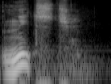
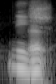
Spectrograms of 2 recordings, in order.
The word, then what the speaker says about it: Nietzsche: Entonces, por ejemplo, estaba leyendo, has oído hablar de el eh, maestro filósofo Friedrich Nietzsche. – a ver, lo pronuncié mal, yo creo, ¿no? – Nietzsche.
